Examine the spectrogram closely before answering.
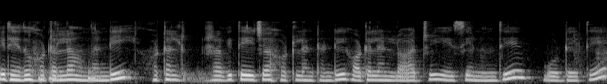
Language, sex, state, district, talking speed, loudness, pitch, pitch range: Telugu, female, Andhra Pradesh, Anantapur, 140 wpm, -17 LUFS, 210 Hz, 190-230 Hz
